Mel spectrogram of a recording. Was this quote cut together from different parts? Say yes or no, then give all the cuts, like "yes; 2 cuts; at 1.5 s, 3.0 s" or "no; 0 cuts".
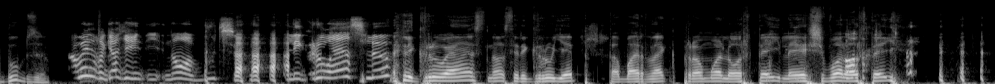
yes; 2 cuts; at 2.9 s, 5.9 s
